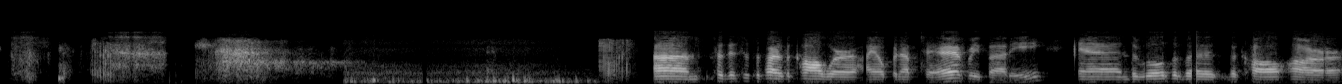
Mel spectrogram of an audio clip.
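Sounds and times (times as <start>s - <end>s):
deep breaths during a group call: 0.0s - 6.0s, 10.4s - 10.8s
speech: 6.6s - 13.4s.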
